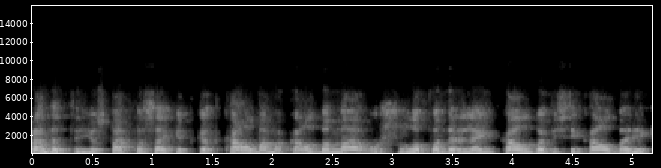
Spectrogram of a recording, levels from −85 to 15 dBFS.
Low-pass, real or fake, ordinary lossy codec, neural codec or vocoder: 7.2 kHz; real; Opus, 32 kbps; none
